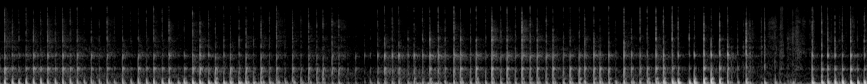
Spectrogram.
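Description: A long, hollow, empty cardboard paper towel tube is tapped rapidly with the fingertips. It makes a fast, uneven stream of short, dry, hollow thumps, deep and low with a faint resonant tone ringing through. The tapping briefly dips in volume partway through before picking up again and growing louder toward the end.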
